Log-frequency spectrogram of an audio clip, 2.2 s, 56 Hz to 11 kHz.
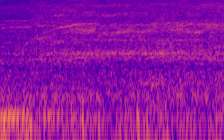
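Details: C88 toy drone after repair, held by hand with throttle raised: high steady buzzing whine from small motors at full speed, even, no rattles or stutters; motors healthy.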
